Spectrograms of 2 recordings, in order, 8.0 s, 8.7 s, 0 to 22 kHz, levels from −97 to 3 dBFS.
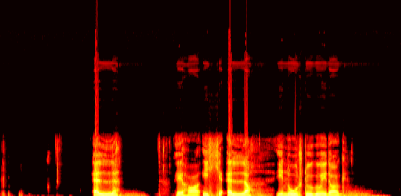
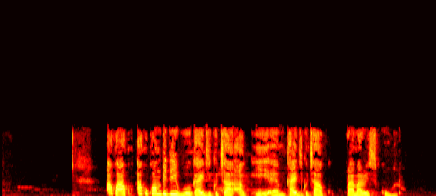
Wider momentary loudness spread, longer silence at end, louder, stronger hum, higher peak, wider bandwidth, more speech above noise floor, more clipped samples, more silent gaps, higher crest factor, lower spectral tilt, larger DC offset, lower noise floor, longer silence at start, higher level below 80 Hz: about the same, 12 LU vs 10 LU; about the same, 0.7 s vs 0.8 s; first, -13 LUFS vs -18 LUFS; neither; about the same, 0 dBFS vs -2 dBFS; about the same, 8.6 kHz vs 8 kHz; second, 58 dB vs 63 dB; neither; neither; about the same, 14 dB vs 18 dB; first, -7 dB/octave vs -4.5 dB/octave; neither; second, -70 dBFS vs -81 dBFS; second, 1.85 s vs 2.15 s; first, -42 dBFS vs -60 dBFS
